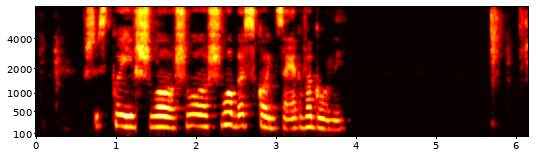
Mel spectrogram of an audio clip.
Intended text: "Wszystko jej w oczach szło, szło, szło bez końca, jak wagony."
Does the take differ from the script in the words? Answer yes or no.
yes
